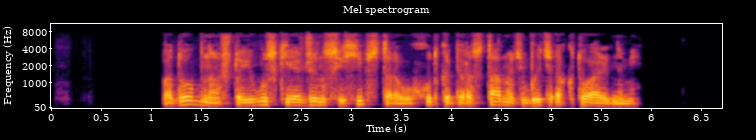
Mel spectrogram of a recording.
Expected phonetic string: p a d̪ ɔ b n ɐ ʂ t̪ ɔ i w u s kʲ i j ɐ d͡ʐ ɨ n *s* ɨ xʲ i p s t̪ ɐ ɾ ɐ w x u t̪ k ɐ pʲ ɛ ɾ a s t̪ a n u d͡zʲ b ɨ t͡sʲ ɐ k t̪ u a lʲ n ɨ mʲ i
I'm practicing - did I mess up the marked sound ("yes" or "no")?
no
